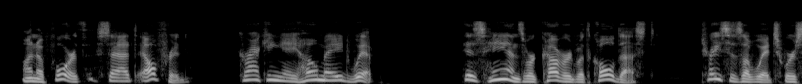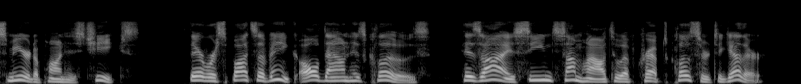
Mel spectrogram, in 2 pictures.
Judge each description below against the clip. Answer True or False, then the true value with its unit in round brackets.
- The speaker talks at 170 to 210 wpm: False (160 wpm)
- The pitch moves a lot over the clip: True (7.1 semitones)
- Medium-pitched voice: True (175 Hz)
